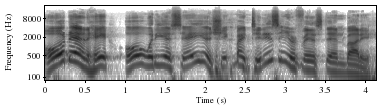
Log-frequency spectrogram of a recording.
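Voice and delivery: really thick put-on Minnesota accent, high and loud. Acting out the hottest girl from a small town, in a really thick Minnesota accent. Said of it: "really thick Minnesota accents".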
